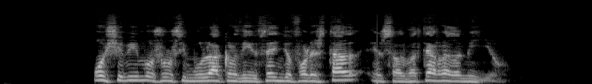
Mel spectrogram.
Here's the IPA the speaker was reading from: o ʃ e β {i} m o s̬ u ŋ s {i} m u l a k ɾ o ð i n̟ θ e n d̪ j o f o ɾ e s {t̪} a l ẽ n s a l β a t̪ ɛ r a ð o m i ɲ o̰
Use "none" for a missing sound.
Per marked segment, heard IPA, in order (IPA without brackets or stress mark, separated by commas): i, i, t̪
